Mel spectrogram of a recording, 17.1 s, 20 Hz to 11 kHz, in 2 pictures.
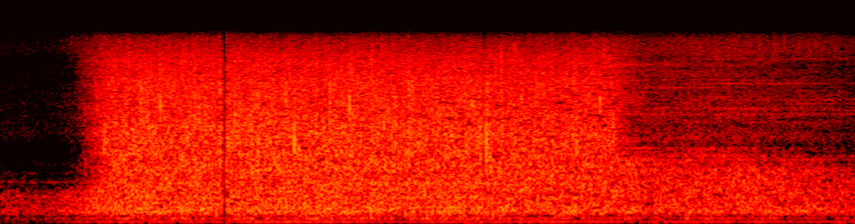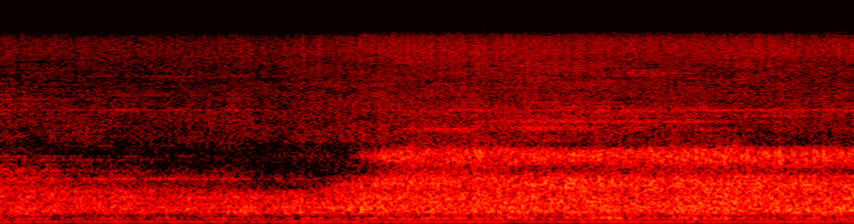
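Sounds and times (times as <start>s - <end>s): rain falling on a surface: 0.8s - 6.5s.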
